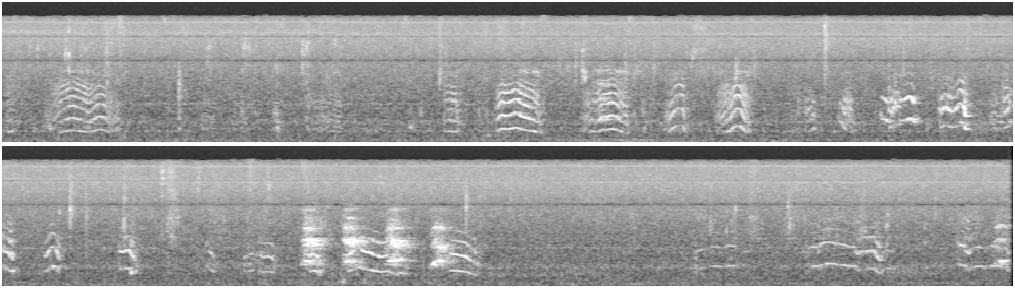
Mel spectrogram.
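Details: A litter of four-day-old red and white puppies, two males and four females, squeal and whine in bursts of high, rising-and-falling squeaks, several pups overlapping, with pauses between bursts over a faint steady hiss.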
